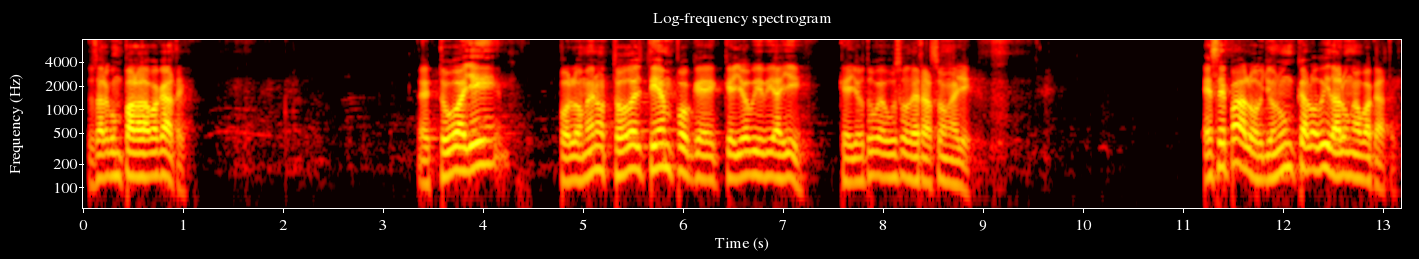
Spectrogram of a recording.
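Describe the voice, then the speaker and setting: A middle-aged man from Puerto Rico with a Puerto Rican Spanish accent, preaching a sermon. His voice sits at an ordinary middle pitch. He tells stories and acts out the voices he quotes. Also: moderate pace, long pauses.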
